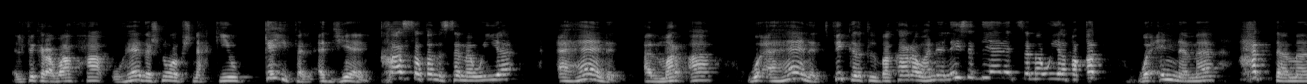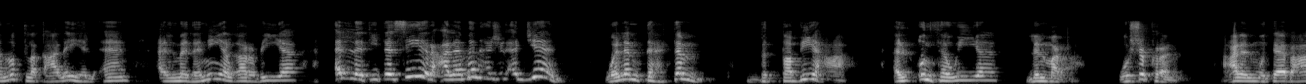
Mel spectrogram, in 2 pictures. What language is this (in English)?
Arabic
